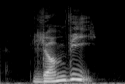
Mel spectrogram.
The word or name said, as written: LOMVIEN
